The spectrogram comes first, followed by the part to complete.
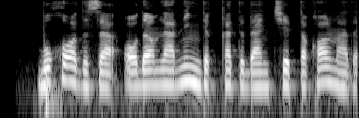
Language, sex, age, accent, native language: Uzbek, male, 18-24, Jizzax, Uzbek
